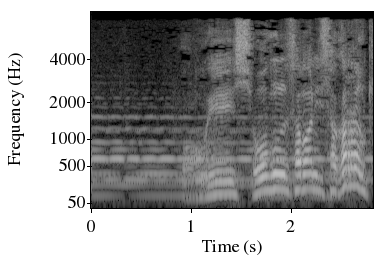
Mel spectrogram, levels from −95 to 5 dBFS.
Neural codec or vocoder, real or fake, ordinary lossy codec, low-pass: none; real; MP3, 32 kbps; 7.2 kHz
